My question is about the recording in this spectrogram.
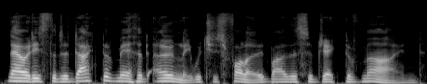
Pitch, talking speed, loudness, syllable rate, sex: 125 Hz, 195 wpm, -20 LUFS, 5.9 syllables/s, male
